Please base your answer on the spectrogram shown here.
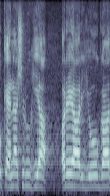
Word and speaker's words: योग: आप में से बहुत कम लोग होंगे जो योग बोल रहे होंगे। योग वर्ड संस्कृत का है, योग वर्ड संस्कृत का है, इसको प्रोनाउंसिएशन इसका योग, नॉट योगा, योग, राइट।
